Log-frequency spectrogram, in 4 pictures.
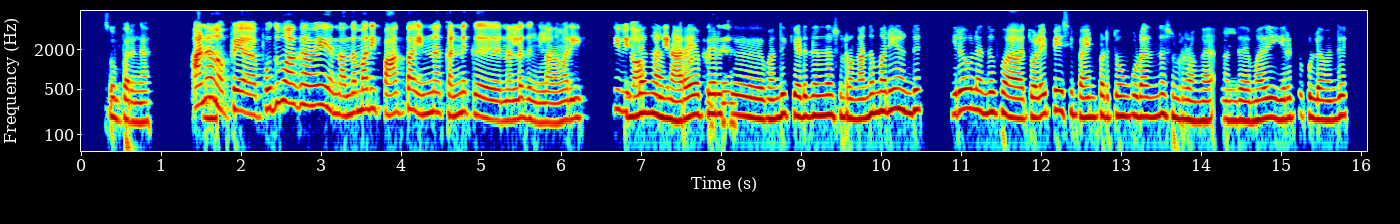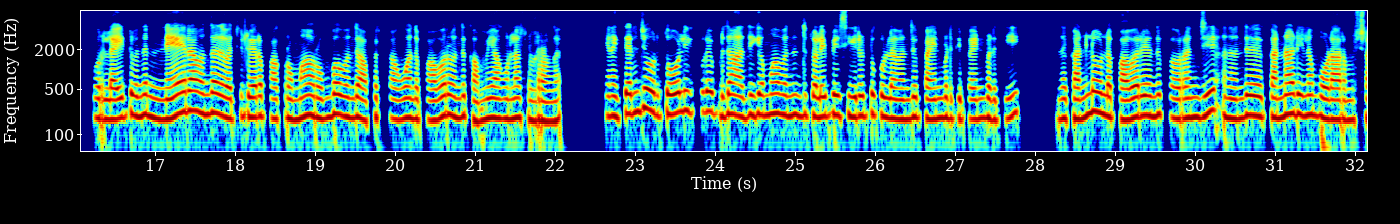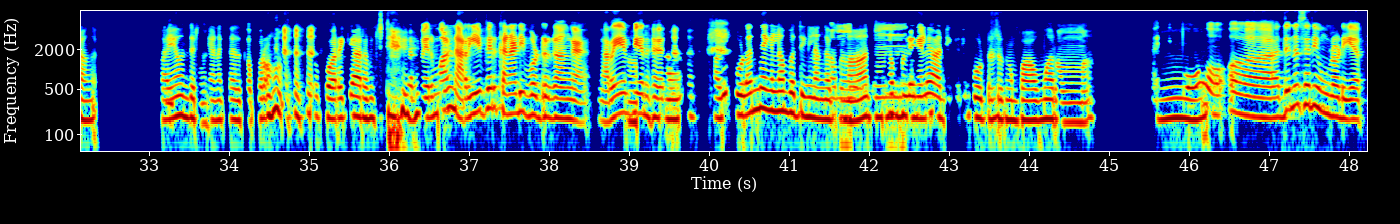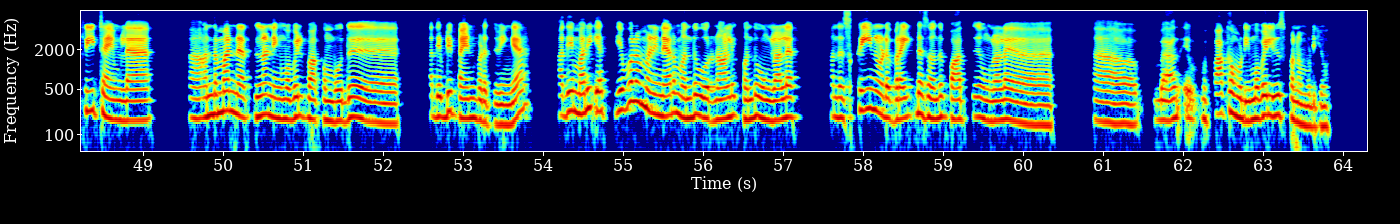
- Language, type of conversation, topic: Tamil, podcast, உங்கள் தினசரி திரை நேரத்தை நீங்கள் எப்படி நிர்வகிக்கிறீர்கள்?
- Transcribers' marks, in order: other background noise; in English: "அஃபெக்ட்"; in English: "பவர்"; chuckle; laughing while speaking: "அதுக்கப்புறம்"; chuckle; chuckle; in English: "ஸ்க்ரீனோட பிரைட்னஸ்"; drawn out: "அ"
